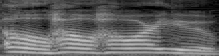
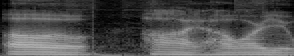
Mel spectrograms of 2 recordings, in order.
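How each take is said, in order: First: It is said with strong, dramatic emotion. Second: It is said flatly, with little emotion.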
